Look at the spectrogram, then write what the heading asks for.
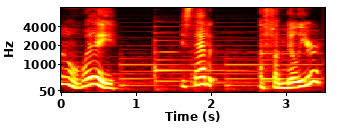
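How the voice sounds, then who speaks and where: A woman acts a young male witch in training for an audio drama. He is gentle and curious, talking casually with wide swings of pitch at a slow pace. Faint music sits underneath. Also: lively intonation. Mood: startled. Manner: soft-spoken, kindly, casual. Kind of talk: audio drama character acting.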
